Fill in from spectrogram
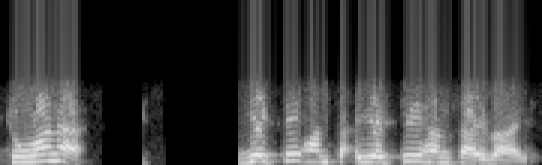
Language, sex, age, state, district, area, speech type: Kashmiri, female, 60+, Jammu and Kashmir, Anantnag, rural, conversation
